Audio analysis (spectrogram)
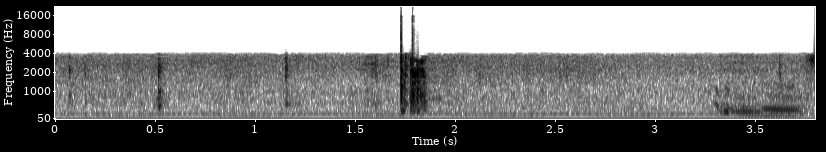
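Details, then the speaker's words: Symphonic 78 rpm record player bought cheap for parts, first power-up: a steady low hum near 200 Hz with no turning rhythm. The turntable motor is powered but seized; the amplifier tube lights. "like the motor is trying to turn but it's froze up"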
